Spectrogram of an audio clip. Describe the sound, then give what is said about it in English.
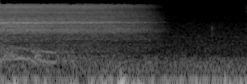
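A deep breath is drawn in, expanding the belly, during a guided breathing exercise. It is a soft, airy hiss lasting about a second and a half, then it fades into near silence. “So deep breath in, expanding your belly.”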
